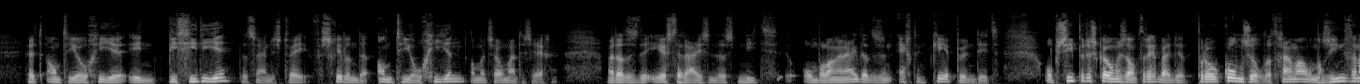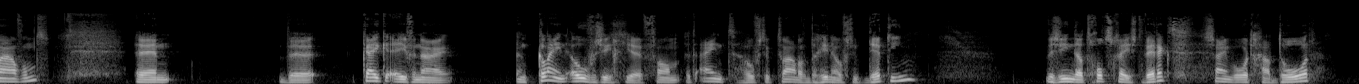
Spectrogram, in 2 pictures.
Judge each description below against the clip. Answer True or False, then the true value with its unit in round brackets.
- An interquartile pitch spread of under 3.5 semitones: False (4.9 semitones)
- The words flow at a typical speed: True (165 wpm)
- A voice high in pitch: False (110 Hz)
